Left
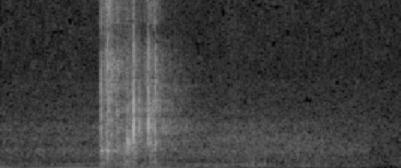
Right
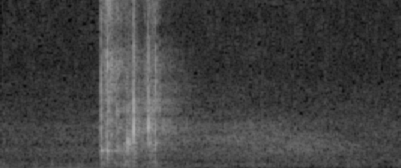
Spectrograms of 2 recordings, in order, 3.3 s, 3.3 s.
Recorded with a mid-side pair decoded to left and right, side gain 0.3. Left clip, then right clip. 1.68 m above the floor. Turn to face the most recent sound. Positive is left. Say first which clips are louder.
# right 1 dB
turn(degrees=-20)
